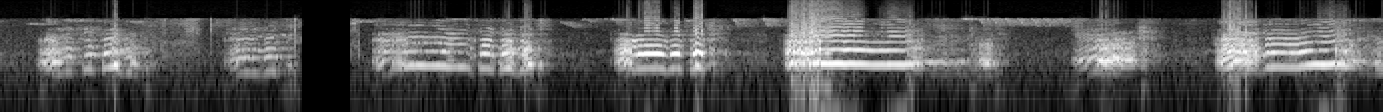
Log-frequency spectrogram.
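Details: Drawn-out, howl-like barks from an English Bull Terrier, one long loud note near the middle, the rest shorter whining bursts with wobbling pitch, plus faint clicks.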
